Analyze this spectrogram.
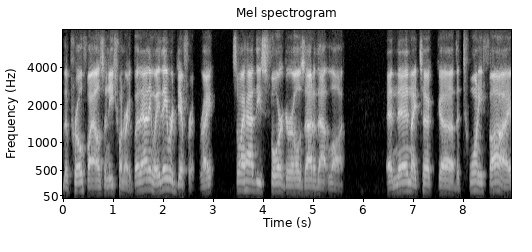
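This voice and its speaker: In a Canadian accent, a man talks at a medium pitch and moderate pace with ordinary pitch variation. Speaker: cannabis breeder. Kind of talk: casual interview chat. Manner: halting, searching for words.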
